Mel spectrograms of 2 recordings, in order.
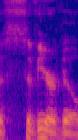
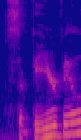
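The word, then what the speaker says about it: Sevierville: I've been to Severeville, which is like right next door to Dollywood. Severeville. I think that's how it's pronounced. It's like it's it's spelled s e v i e rville.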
